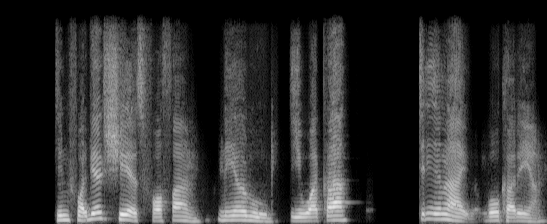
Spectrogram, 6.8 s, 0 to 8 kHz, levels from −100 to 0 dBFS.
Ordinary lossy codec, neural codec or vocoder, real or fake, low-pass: none; codec, 16 kHz, 0.5 kbps, X-Codec, HuBERT features, trained on general audio; fake; 7.2 kHz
